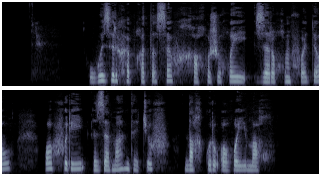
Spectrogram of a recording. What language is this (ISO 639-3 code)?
kbd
